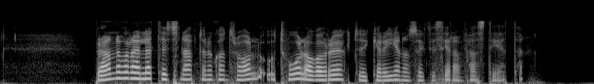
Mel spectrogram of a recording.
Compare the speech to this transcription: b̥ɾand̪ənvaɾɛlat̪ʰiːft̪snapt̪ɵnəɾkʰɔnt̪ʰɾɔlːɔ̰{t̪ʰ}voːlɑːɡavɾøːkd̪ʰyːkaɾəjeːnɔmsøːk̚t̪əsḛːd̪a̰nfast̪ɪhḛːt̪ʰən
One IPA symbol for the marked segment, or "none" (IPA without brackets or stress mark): t̪ʰ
